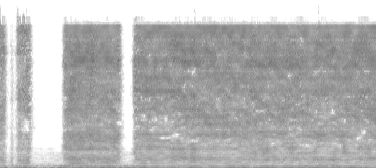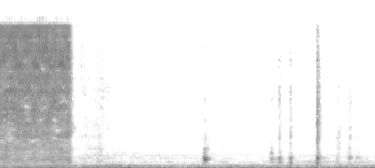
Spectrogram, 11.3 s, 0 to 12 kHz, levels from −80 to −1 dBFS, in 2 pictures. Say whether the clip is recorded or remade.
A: remade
